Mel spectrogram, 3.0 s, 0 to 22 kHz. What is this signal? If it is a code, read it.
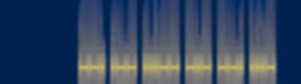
Morse code, heard as a keyed tone, about 44 wpm, 700 Hz. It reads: GW3KGV
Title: Call Signs Repeated 3x - 45wpm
